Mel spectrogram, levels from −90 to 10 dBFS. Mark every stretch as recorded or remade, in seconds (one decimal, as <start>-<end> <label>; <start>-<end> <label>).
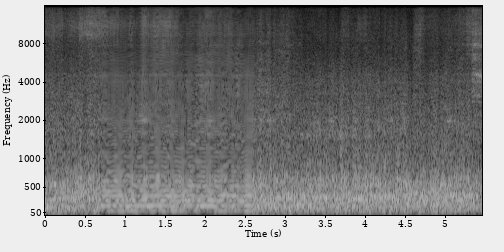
0.0-0.7 recorded; 0.7-2.6 remade; 2.6-5.5 recorded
